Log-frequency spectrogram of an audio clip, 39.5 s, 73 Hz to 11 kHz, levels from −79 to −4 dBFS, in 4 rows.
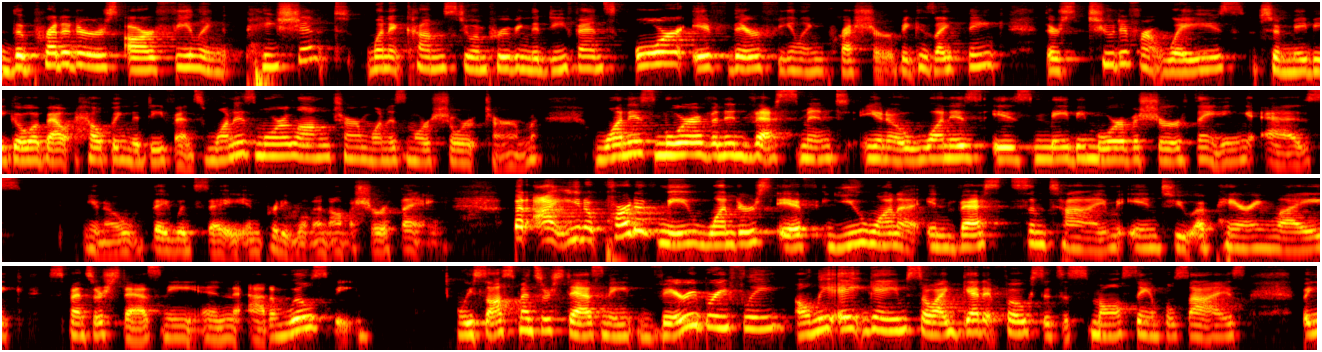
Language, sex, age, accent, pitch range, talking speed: English, female, 30-49, American, 175-225 Hz, 175 wpm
